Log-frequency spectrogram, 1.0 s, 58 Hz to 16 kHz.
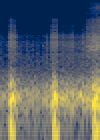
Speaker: it's the heartbeat of an infant in the womb at 6 months his heart's beating at about 140 beats per minute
